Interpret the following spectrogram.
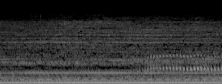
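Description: Lawn mower engine running steadily at constant speed, a continuous drone.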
